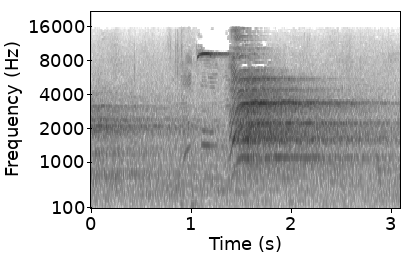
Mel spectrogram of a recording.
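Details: Captive belugas at Nagoya Port Aquarium in training, 10 February 2024. A brief thin high tone, then a sudden harmonic call that sweeps up and holds steady for over a second before fading, in a reverberant indoor space.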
